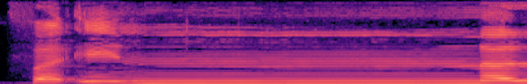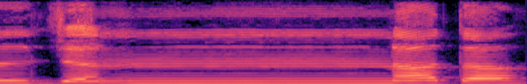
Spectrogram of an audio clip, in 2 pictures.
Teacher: دونوں میں نون مشدد ہے، نون مشدد پر غنہ کیا جاتا ہے۔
